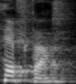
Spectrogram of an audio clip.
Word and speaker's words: have to: और जब ये VE आता है तो VE फ की तरह आवाज़ देता है, हैफ्टा।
